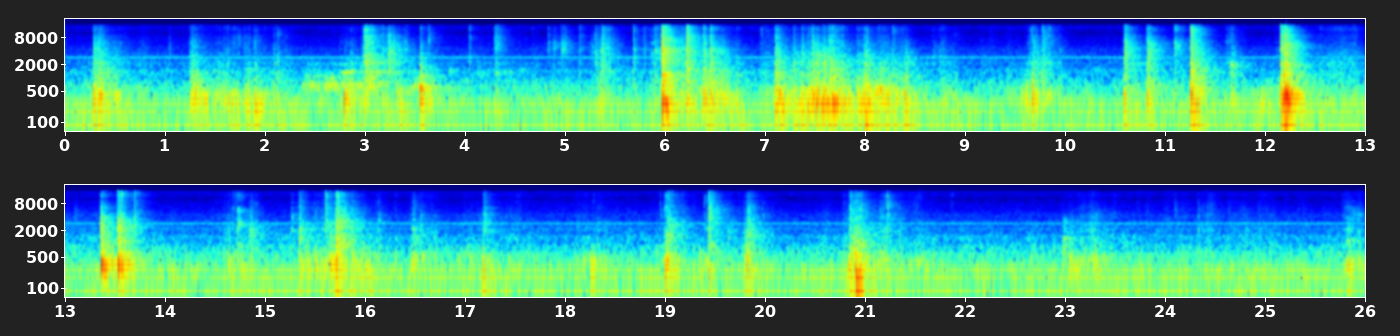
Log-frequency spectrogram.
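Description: Scissors cutting through packing tape on a cardboard box, with the scrape of the blade along the seams and the cardboard flaps being pulled and knocked. The sound comes as irregular sharp clicks and knocks, with longer rustling, scraping stretches in the first half.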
